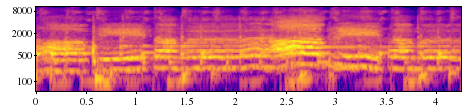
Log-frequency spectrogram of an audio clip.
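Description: A man singing a Hindu devotional bhajan in long, drawn-out melodic phrases that swell loudest about halfway through, over instrumental accompaniment with a steady percussion beat.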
